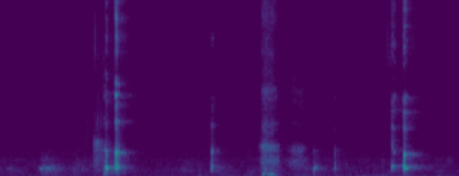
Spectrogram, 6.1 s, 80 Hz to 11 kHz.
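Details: Woman with hiccups during a 10-minute hiccups and sneezing challenge: several short, abrupt throat catches with sharp clicks, some in quick pairs, in a quiet room.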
